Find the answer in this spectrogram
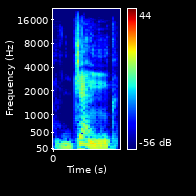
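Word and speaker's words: Zheng: shuang que en ese entonces simplemente se llamaba jeng eso se escribe Z h e n G logra hacerse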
